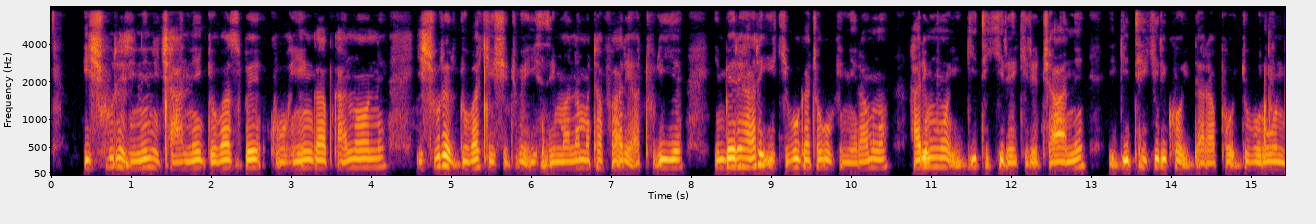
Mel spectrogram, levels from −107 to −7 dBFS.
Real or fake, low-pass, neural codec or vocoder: real; 7.2 kHz; none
